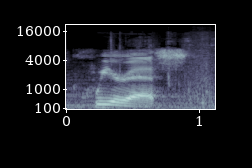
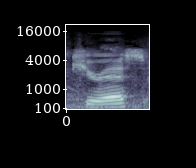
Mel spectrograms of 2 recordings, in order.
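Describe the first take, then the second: First: It is said like queer ass. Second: It is said like the word curious. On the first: The speaker calls it wrong. "One of the pronunciations is Queeress" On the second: The speaker calls it right. "That is the correct word to um to say it is Curious"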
